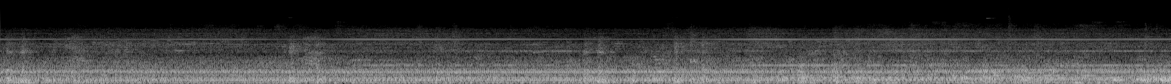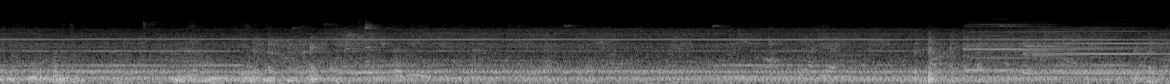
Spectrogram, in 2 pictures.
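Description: Singapore MRT train heard from inside the carriage while running at speed on the elevated track: a steady rumble of wheels on rail, with the whine of the drive held at several steady pitches. It grows a little louder about halfway through.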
